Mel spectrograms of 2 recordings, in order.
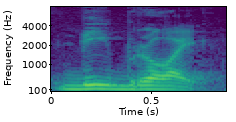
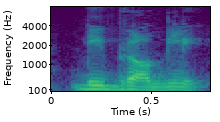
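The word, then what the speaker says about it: de Broglie: है, ठीक है ना, this is pronounce as डी ब्रॉय, नॉट डी ब्रॉगली। डी ब्रॉगली pronunciation सही नहीं है, the pronunciation is डी ब्रॉय।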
